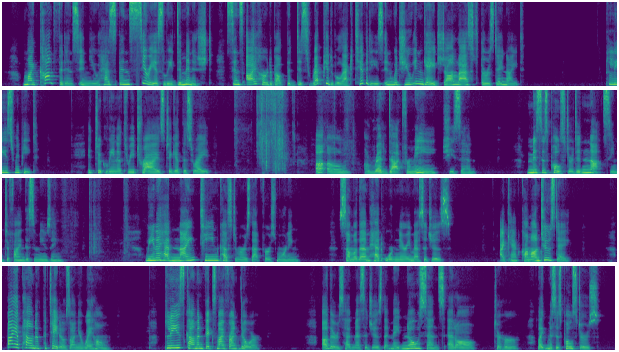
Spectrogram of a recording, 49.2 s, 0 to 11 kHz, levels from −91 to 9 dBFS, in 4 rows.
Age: 40-59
